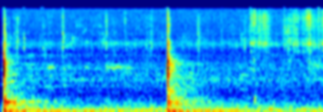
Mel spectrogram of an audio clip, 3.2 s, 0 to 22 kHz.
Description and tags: Metal coated tree root rattle Double 120bpm
Metal coated tree with mallet and stick samples, recorded from physical portable recorder
The meadow, San Francisco 2020
metal metallic resonant percussive hit percussion drum tree field-recording industrial impact high-quality city
high-quality, drum, metallic, industrial, tree, resonant, percussion, hit, metal, city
